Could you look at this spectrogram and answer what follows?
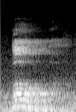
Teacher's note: Bó é a sílaba tônica, que eu ouço melhor, mais alto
